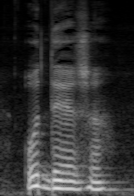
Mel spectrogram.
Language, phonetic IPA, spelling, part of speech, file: Ukrainian, [ɔˈdɛʒɐ], одежа, noun, Uk-одежа.ogg
- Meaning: clothing, clothes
